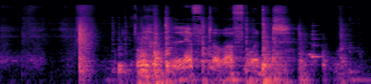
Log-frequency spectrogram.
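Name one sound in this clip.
A metal lid clatters against a pot.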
